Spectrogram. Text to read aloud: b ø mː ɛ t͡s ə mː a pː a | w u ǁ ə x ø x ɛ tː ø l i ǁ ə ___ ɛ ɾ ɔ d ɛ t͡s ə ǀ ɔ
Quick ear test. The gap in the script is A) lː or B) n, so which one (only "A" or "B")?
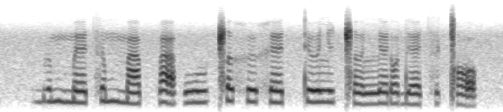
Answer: A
